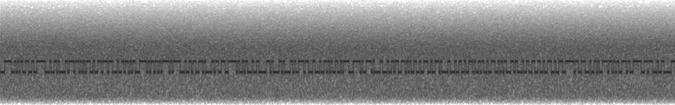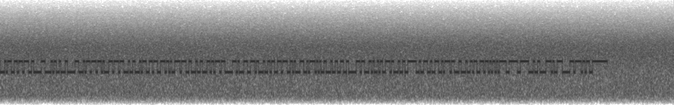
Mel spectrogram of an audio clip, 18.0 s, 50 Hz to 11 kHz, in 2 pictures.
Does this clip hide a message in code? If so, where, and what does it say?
Yes: RTTY (50 baud, 450 Hz shift) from 0.0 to 17.1 s, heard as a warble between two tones, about 1310 Hz centre, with radio static. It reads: … EQYLQ JMFXX WEWVD TEEBA SGMBE WSLLE LDLRN ILLVW BJCVP THPUT THQZQ HPCBU NQTZC WUZGS ITADC VLLGA WJXVV OBTKW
